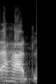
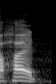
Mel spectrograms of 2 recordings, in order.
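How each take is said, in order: First: हाट with long "aa" vowel, "haat"; wrong pronunciation. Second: हैट with "ae" vowel as in English "hat"; correct pronunciation. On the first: Teacher rejects the cheap-English reading, हाट said with "aa". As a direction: read हाट with an open "aa". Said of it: "लेकिन नहीं". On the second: Teacher gives students the correct reading, हैट said with "ae". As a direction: say हैट with a front "ae". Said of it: "इसका उच्चारण शुद्ध हो जाता है". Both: Shown as a demonstration.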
